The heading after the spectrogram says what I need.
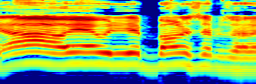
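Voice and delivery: cheerful plug of the new episode; upbeat self-promotion; retold excitement. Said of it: "'cause I was excited".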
